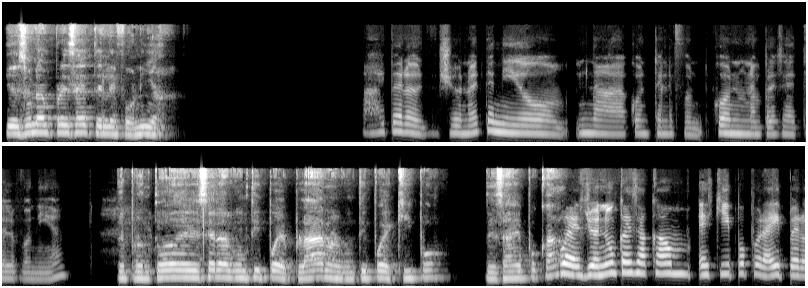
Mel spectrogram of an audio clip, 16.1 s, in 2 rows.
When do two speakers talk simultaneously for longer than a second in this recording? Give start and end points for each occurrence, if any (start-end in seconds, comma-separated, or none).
none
